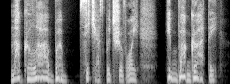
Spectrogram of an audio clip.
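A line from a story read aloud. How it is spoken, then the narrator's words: Spiteful hiss. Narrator (Russian): злобно шипела она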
